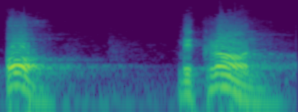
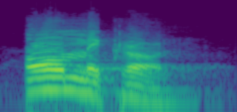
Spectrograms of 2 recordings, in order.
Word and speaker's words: omicron: Now this is a long O, and it's drawn out a bit. Remember the 15 was a short O. This is O. Omega. Okay? The other is O. Micron. It's a little one. Just kind of pops out. Omega. Omicron. Excuse me. Omega. Omicron. O and O.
